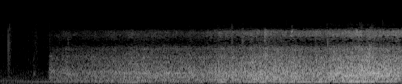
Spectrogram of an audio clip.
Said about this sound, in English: The busy little subway running underground between the Senate chamber and the Senate office building worked overtime, with heavy loads of senators commuting back and forth between the hearings in the caucus room and the Senate floor.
